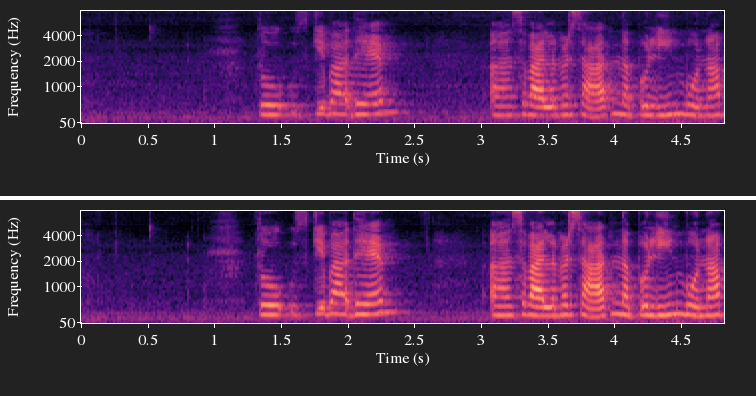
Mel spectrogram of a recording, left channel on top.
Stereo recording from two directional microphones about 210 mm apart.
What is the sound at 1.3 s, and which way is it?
A woman's voice, 55° right (ahead or behind).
